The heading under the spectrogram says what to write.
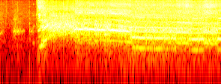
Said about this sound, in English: Oh, here's the first one. The blonde one looked like a baby bird trying to get food from its mom. Give me your best metal scream.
